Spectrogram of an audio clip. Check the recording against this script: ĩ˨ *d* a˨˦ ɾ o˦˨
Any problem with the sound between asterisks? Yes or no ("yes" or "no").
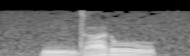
no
